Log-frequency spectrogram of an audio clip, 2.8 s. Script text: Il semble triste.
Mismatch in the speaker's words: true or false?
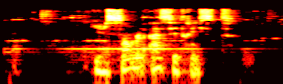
true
